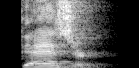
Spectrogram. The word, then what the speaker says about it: desert: The one with a single S has primary stress, desert, desert, desert.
